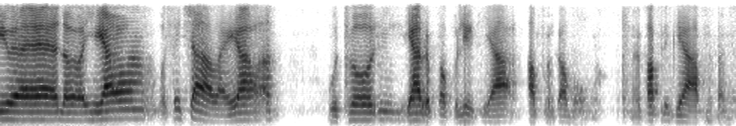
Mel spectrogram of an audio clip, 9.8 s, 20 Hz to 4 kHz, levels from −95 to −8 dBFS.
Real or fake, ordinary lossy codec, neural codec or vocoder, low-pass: fake; none; codec, 24 kHz, 0.9 kbps, WavTokenizer, medium speech release version 1; 3.6 kHz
